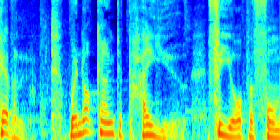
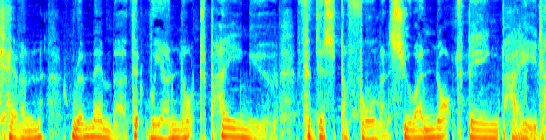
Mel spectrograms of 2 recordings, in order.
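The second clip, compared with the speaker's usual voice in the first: slow, deliberate, steady, even-keeled stern voice; 3 semitones lower than usual. Describing a stern man who addresses Kevin before every performance, slow, steady voice. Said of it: "say in a slow, steady voice".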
